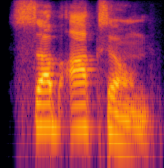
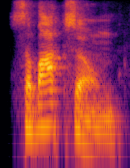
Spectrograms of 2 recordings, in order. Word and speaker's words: Suboxone: It's pronounced Suboxone. Thank you, Chad. Suboxone. Thank you. I will now say it correctly. Suboxone. See, Jericho? Someone's helping me out there. Suboxone.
